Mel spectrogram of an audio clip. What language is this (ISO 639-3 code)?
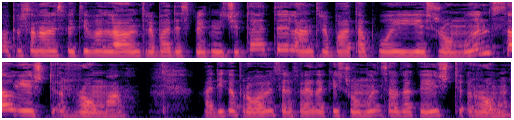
ron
